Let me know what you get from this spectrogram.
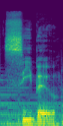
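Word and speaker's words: CBOO: or as I just found out, is pronounced Cebu.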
